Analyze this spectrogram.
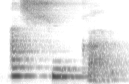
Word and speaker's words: açúcar: Açúcar. Por que açúcar é uma palavra que tem acento? Separa açúcar. Açúcar. Qual é a sílaba mais forte? É o su.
